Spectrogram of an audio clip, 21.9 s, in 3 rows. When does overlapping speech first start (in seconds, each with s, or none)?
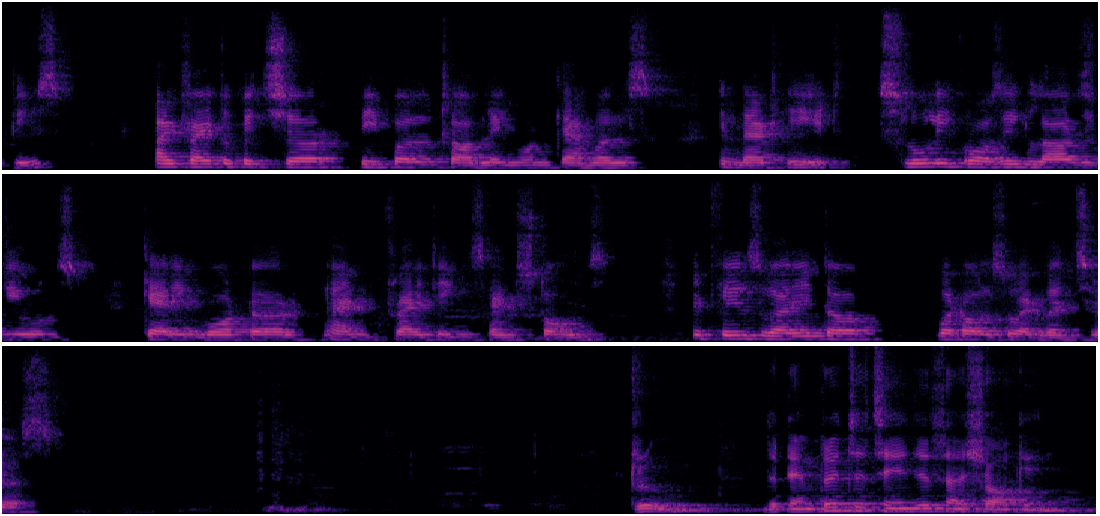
none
